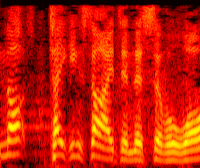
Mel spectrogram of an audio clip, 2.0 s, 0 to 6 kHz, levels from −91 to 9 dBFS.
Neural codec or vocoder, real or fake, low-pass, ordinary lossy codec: none; real; 5.4 kHz; MP3, 48 kbps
